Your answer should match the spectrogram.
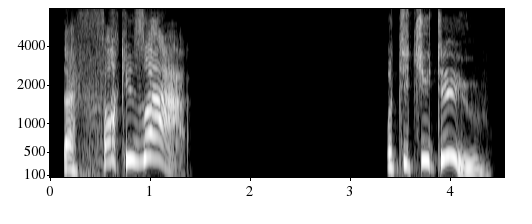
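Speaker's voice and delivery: high, slow incredulous demand; real disbelief. Real, not acted. Streamer sees an unknown chat feature, incredulous. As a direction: draw it out in high-pitched bafflement.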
